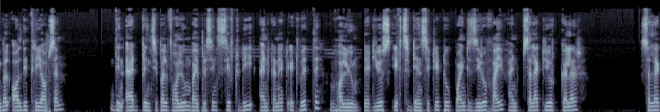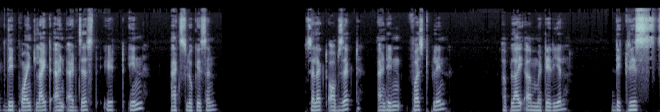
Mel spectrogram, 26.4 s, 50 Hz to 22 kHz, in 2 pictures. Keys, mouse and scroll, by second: 0.4 click, 0.6-1.0 drag, 4.9-7.3 drag, 7.3-10.3 scroll up 1, 11.5-11.8 scroll down 5, 11.8-12.2 scroll up 3, 12.2-12.9 scroll down 1, 12.9 click, 16.5 click, 18.3 click, 18.7-19.1 scroll up 6, 19.1-19.7 scroll down 2, 19.7-20.0 scroll up 1, 22.3 click, 23.0-25.1 drag.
